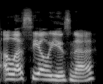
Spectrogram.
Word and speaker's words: Olesya Lyuzna: Yeah, Olesya Lyuzna. Olesya Lyuzna.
